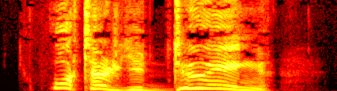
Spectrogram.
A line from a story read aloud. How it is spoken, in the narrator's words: shouted Gawain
